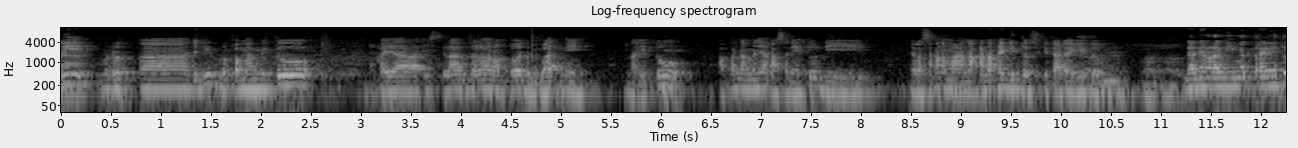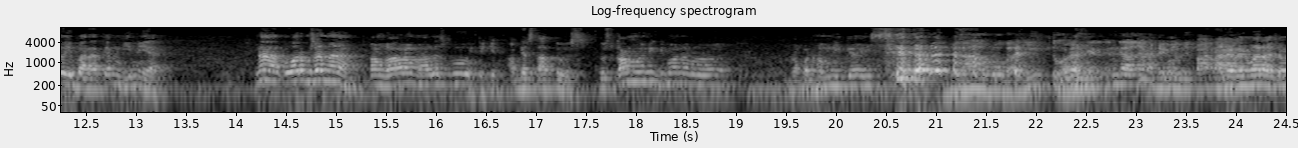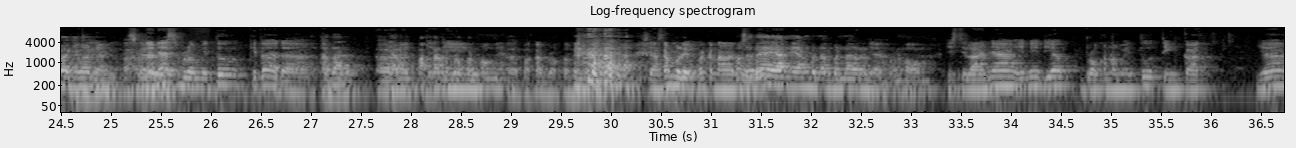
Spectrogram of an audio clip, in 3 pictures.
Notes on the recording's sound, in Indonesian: Mohon maaf agak bergema suaranya kami syuting di goa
